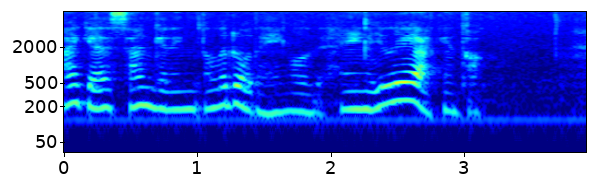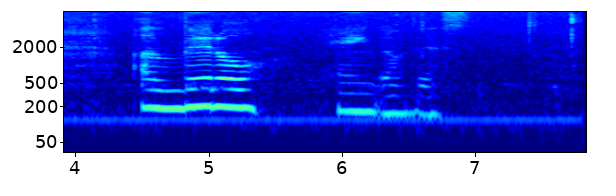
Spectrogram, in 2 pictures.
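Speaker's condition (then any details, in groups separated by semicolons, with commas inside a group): No condition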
